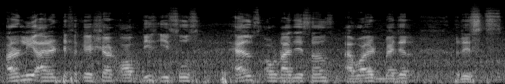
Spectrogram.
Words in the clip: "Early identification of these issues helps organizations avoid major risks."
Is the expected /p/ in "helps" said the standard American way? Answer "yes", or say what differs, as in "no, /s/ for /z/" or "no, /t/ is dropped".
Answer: no, /p/ is dropped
